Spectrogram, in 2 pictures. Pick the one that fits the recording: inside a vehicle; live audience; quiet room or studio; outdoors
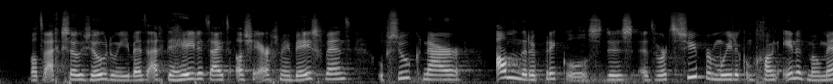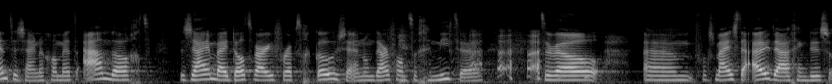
live audience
